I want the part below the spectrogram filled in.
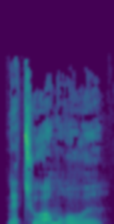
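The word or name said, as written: NATUROMRÅDER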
